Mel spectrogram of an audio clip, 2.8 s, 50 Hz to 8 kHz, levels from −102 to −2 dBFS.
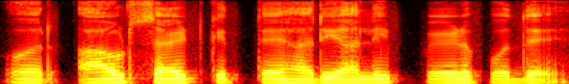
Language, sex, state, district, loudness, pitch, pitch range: Hindi, male, Madhya Pradesh, Bhopal, -18 LUFS, 120 Hz, 115-125 Hz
